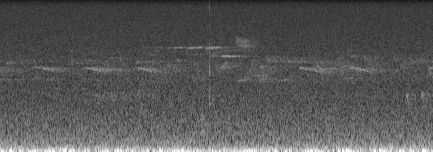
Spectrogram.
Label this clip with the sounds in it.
Blue Jay, Red-eyed Vireo, Black-throated Green Warbler, Tufted Titmouse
